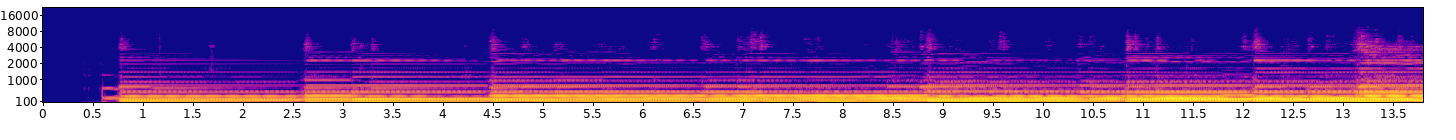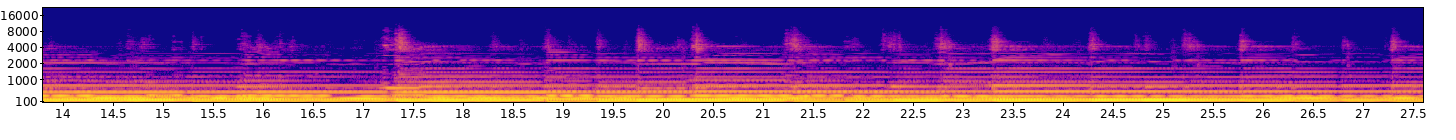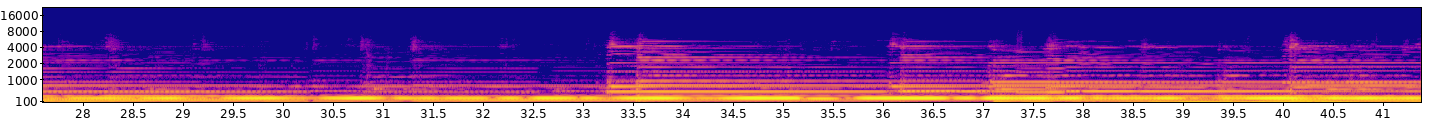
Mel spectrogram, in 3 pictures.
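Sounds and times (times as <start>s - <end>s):
bells in 10edo tuning: 0.6s - 41.3s.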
